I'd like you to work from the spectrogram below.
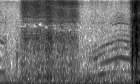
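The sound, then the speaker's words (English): A cat named Kitten meows softly with a drawn-out, wavering cry, followed by a sharper, louder chirp-like meow at the end; no talking. “I think Kitten's been really wanting to have some love sent his way, so if you want to send a DM or an email in Kitten's name, I will be happy to pass that message on.”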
